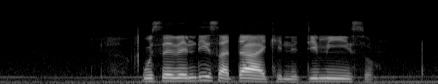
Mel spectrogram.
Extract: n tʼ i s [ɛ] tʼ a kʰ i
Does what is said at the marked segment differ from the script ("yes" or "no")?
yes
